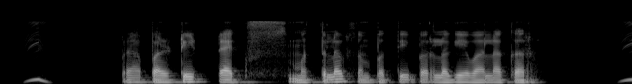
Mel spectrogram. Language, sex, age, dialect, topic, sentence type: Bhojpuri, male, <18, Western, banking, statement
